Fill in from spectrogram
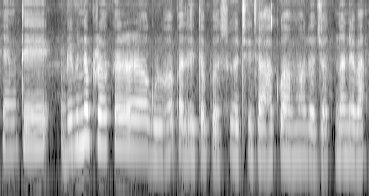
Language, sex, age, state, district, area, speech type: Odia, female, 18-30, Odisha, Malkangiri, urban, spontaneous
